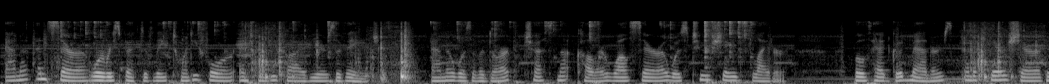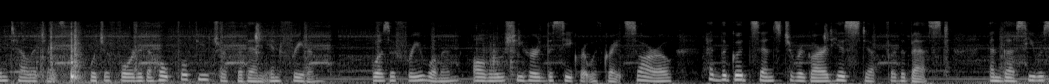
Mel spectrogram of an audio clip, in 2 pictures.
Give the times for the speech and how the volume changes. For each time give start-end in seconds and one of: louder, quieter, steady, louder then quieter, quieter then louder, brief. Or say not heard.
0.0-20.9 steady.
